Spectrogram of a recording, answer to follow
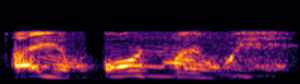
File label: on my way, pirate; Counter Strike Model Pack; CS:GO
